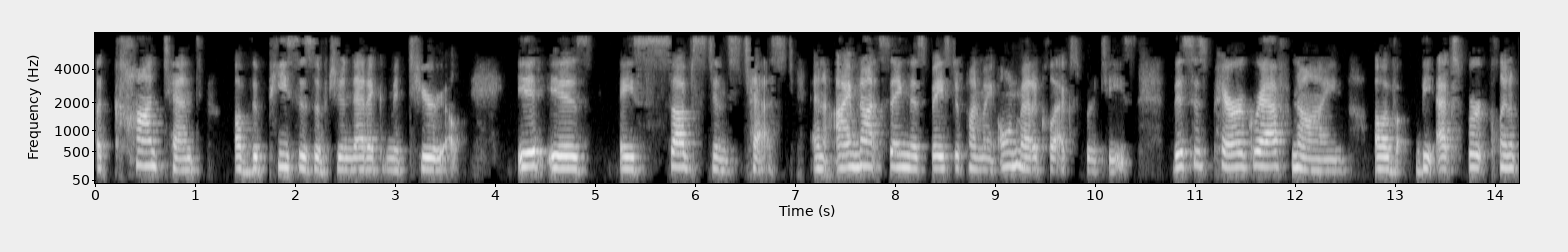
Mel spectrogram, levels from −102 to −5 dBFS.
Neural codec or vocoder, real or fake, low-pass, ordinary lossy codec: none; real; 7.2 kHz; MP3, 32 kbps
